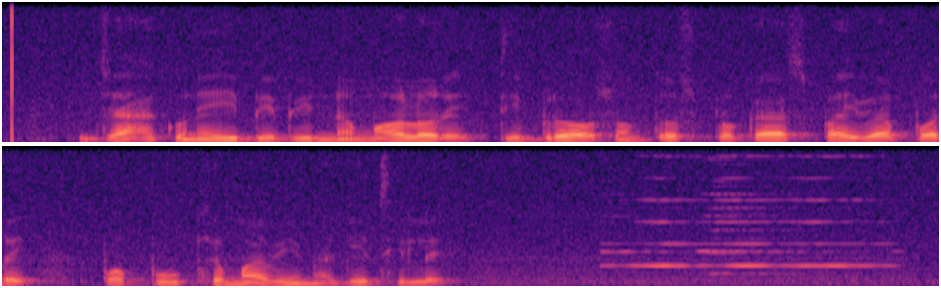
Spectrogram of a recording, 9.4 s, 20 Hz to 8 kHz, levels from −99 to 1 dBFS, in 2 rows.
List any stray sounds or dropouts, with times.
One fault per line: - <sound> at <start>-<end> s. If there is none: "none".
- squeak at 7.7-9.2 s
